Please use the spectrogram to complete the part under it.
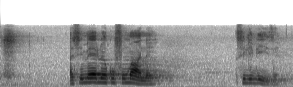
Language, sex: Xhosa, male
